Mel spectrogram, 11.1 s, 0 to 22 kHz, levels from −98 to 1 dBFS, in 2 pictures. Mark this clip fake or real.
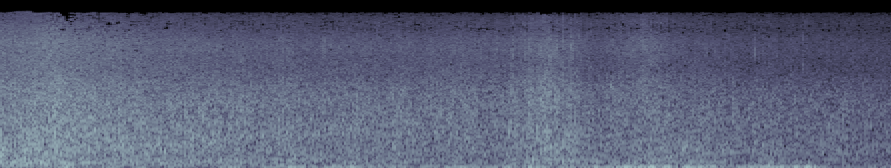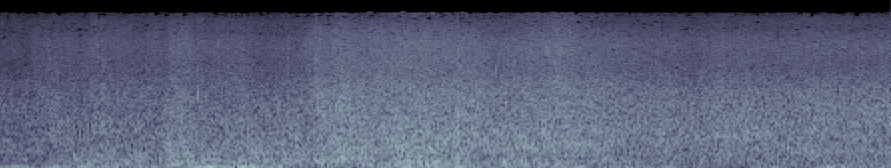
real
